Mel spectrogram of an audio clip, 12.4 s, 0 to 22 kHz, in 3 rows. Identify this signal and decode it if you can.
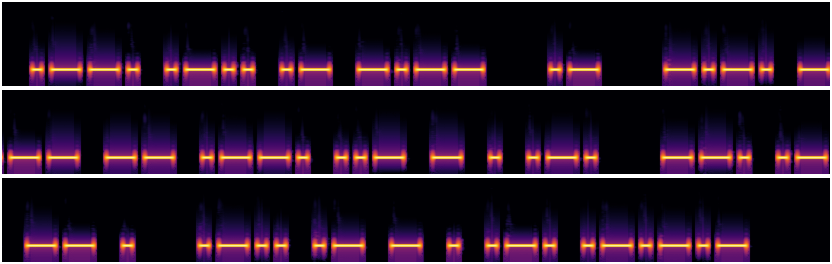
Morse code, heard as a keyed tone, about 25 wpm, 700 Hz. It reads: PLAY A COMPUTER GAME LATER.
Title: Sentences from Top 1000 Words - Review Part 3 - 25wpm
